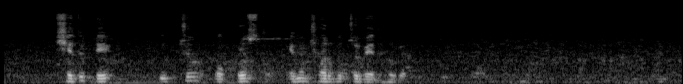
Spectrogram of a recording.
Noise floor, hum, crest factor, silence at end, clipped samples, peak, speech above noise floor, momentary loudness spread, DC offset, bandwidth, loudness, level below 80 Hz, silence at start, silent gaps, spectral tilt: -52 dBFS; none; 22 dB; 0.2 s; under 0.1%; -8 dBFS; 26 dB; 24 LU; under 0.1%; 11.5 kHz; -27 LUFS; -58 dBFS; 0.55 s; none; -6 dB/octave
